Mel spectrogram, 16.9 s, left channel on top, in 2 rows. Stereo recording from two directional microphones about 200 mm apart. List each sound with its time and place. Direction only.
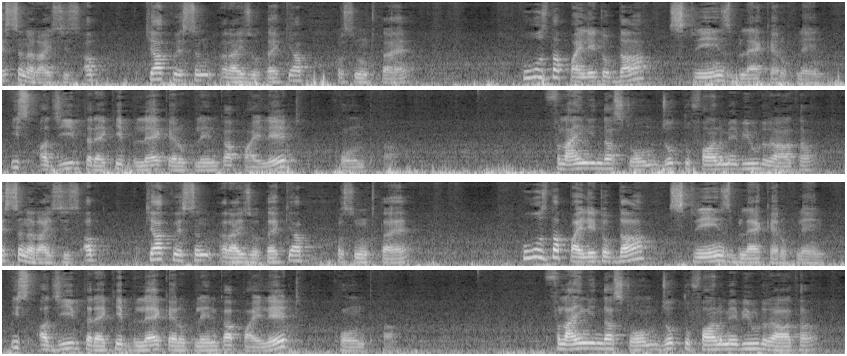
0.0 s speech: 20° right (ahead or behind)
5.3 s speech: 20° right (ahead or behind)
13.9 s speech: 20° right (ahead or behind)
